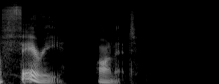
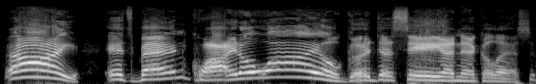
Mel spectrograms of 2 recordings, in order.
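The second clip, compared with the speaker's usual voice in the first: put-on louder, hearty greeting to an old friend; cheery old friend greeting; 10 semitones higher, 15 dB louder, slower than usual. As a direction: Brood hails the goblin warmly. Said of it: "as Brood".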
